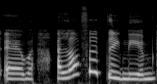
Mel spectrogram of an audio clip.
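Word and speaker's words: Éowyn: Pronounced Eowyn.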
